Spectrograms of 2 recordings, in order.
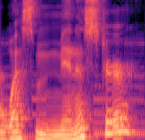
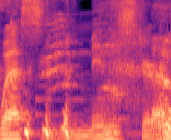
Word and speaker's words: Westminster: they so wait Mandy is that Westminister or Westminster Westminster Westminster okay yes now I'm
